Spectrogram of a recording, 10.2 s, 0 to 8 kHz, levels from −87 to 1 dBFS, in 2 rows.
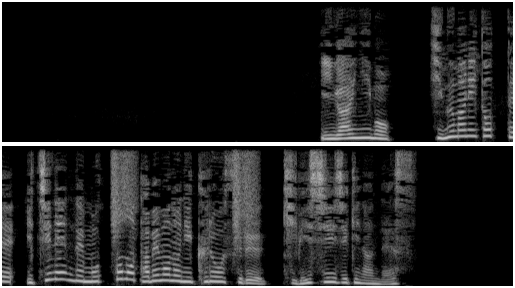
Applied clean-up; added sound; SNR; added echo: neural mask model Resemble Enhance denoiser.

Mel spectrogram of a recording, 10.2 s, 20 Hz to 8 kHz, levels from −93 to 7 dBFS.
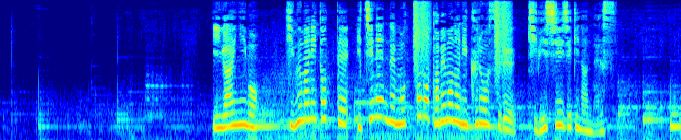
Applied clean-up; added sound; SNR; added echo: neural separator model SepFormer DNS4.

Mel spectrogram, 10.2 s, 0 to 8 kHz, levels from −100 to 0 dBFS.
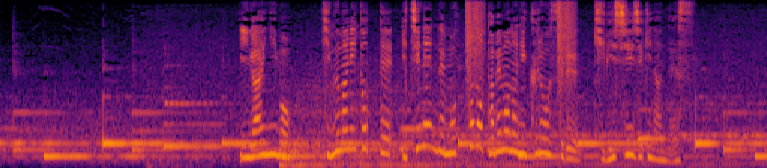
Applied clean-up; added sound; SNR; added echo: none; Rattle (instrument); 6 dB; none.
